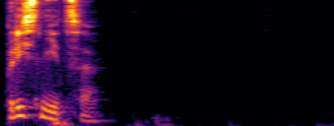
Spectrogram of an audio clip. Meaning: to be dreamed [with dative ‘by someone’] (idiomatically translated by English dream with the dative object as the subject)
- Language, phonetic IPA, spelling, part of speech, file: Russian, [prʲɪsˈnʲit͡sːə], присниться, verb, Ru-присниться.ogg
